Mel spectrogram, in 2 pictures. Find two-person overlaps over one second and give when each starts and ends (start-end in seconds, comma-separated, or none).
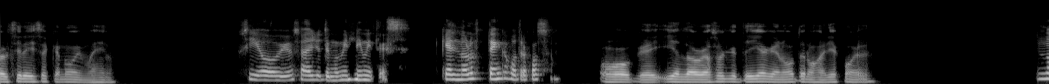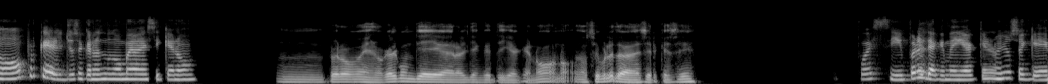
none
